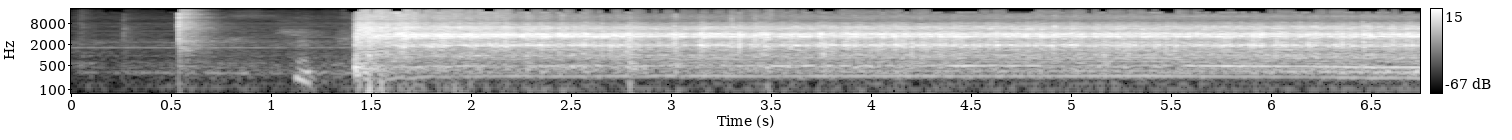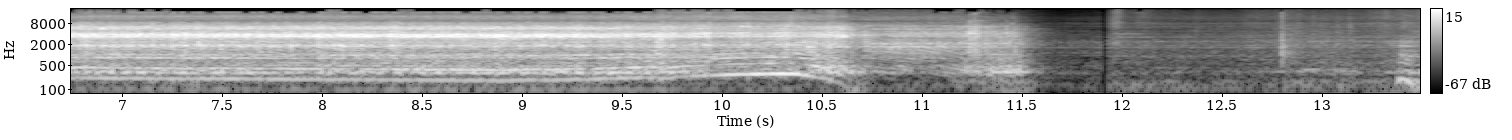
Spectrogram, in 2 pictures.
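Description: A mixer grinder grinding warmed peanuts starts up with a sharp whir and runs loud and steady for about ten seconds, its pitch shifting slightly before it cuts off.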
